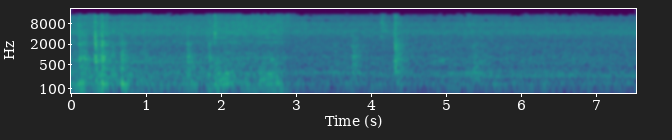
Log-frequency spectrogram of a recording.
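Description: PVC pipes knocking against each other and against hard surfaces as they are handled: a few quick knocks in the first second and one sharp knock about four seconds in, over a steady hiss.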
